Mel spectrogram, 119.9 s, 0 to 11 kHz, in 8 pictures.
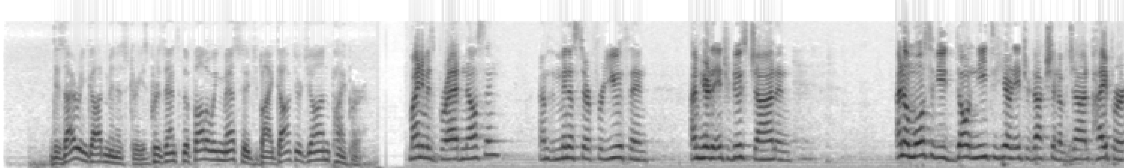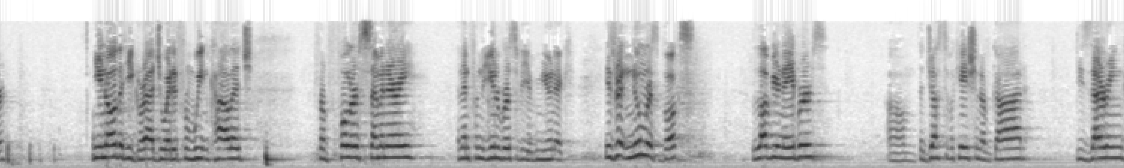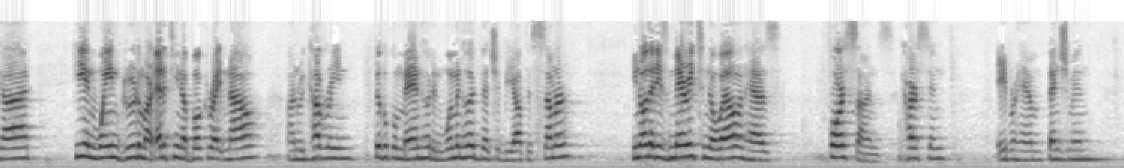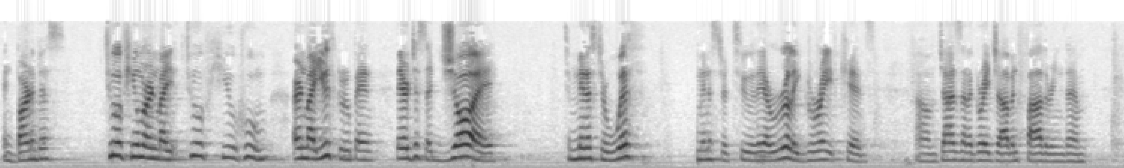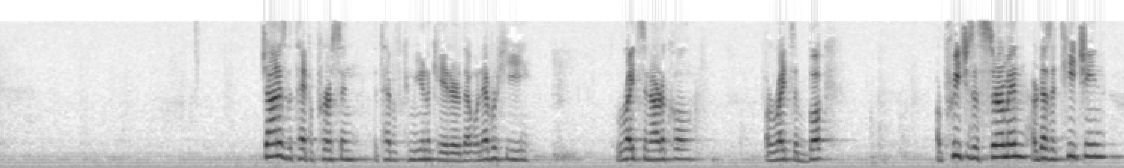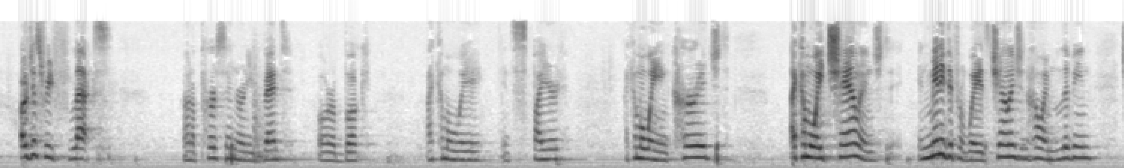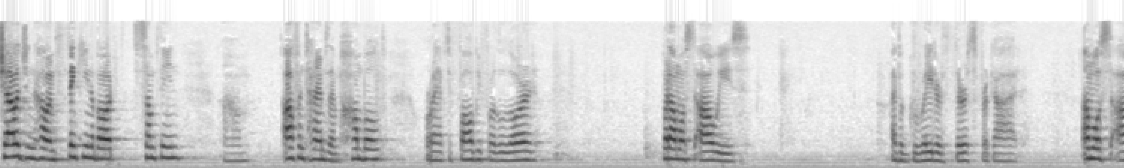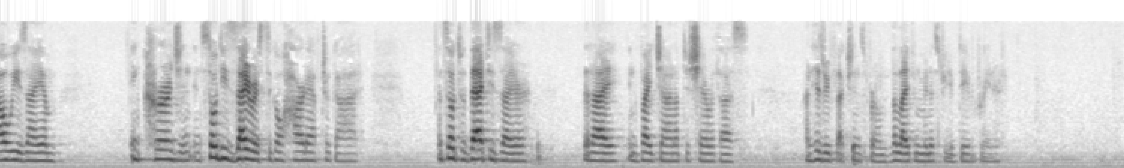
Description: In this sermon, the speaker focuses on the life and ministry of David Brainerd, a missionary to the Native Americans in the 18th century. The speaker highlights the struggles that Brainerd faced, including physical ailments, loneliness, and opposition from the Indians.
